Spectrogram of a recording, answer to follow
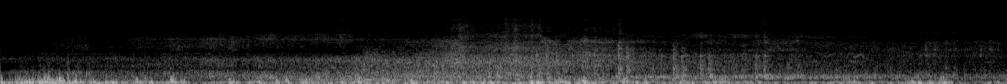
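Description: A distant electric passenger train running across a bridge, its rolling noise swelling to a peak about halfway through and then fading. Wind buffets the microphone throughout.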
